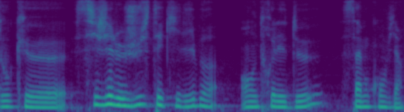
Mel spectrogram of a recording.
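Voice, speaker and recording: A woman speaks with a very deep, low pitch and a dark, mellow tone at a fairly slow pace. The recording is very clean, with a silent background. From Brittany, France (Lorient). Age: 30s. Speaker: nightclub owner and entrepreneur. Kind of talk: podcast interview.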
